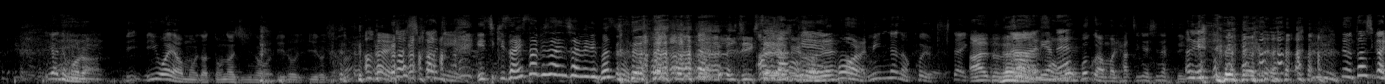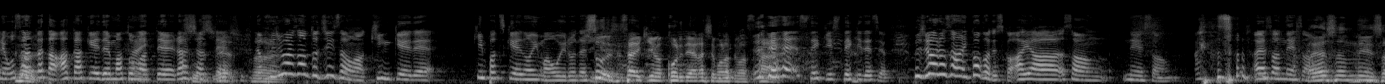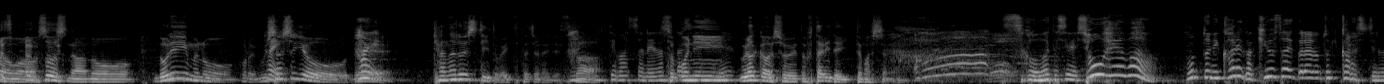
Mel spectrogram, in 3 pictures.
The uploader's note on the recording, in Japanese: 大阪・松原市で行われた公開録音（前半）の模様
